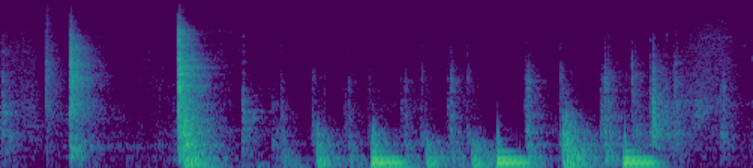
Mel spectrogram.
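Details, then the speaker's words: House door shaken after bending the strike plate tab with a flathead screwdriver: loose hollow knocks, the latch still rattling from too much play. "So we still got a little bit of a rattle. We'll come a bit more."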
